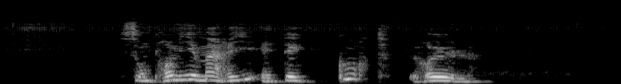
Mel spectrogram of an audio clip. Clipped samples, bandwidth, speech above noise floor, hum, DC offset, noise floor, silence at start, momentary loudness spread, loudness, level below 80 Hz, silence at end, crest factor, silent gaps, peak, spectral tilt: under 0.1%; 7.8 kHz; 48 dB; none; under 0.1%; -68 dBFS; 1.25 s; 21 LU; -21 LUFS; -70 dBFS; 1.4 s; 18 dB; none; -6 dBFS; -7.5 dB/octave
